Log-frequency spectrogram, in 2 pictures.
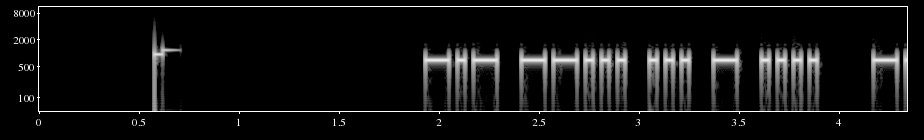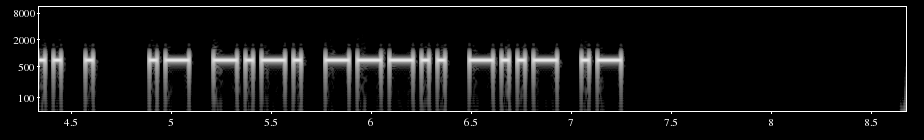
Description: Morse code, heard as a keyed tone, about 30 wpm, 700 Hz. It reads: K7STH DE AC8XA
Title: USA Callsign DE Callsign - 5 Characters - 30wpm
